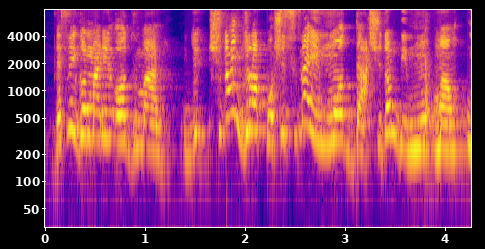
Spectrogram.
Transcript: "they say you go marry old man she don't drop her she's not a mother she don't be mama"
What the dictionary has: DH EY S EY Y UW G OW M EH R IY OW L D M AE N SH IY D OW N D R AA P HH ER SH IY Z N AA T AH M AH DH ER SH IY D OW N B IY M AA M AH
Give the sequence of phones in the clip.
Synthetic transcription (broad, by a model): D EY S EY G OW M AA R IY OW L D M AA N SH IY D OW N D R AA P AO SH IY S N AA AH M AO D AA SH IY D OW N B IY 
